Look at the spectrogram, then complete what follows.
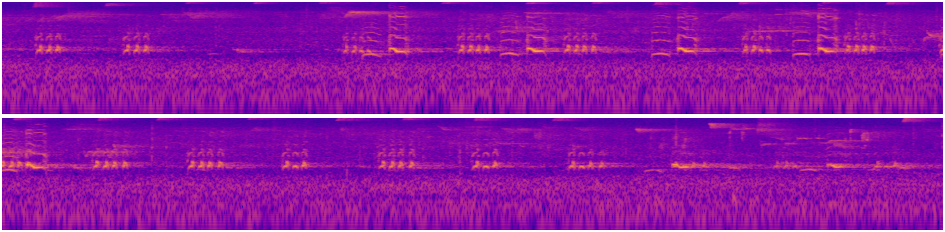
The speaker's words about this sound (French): Là, on entend deux espèces de barbus.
